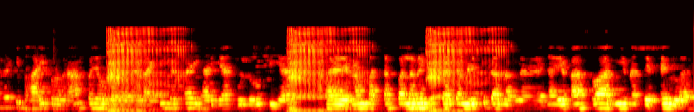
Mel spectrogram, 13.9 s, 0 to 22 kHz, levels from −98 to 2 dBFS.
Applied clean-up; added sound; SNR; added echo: classical method WPE with log-MMSE.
